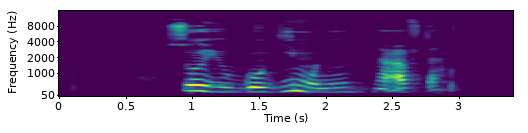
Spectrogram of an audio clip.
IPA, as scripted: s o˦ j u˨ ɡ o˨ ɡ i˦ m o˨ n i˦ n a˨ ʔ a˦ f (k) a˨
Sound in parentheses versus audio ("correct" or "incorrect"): incorrect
